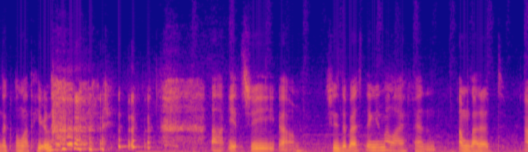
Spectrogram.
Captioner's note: laugh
